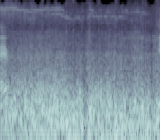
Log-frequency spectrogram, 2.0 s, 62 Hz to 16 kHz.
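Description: Steady wind rush on the microphone mixed with the Yamaha R1's inline-four engine and road noise while riding at freeway speed.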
